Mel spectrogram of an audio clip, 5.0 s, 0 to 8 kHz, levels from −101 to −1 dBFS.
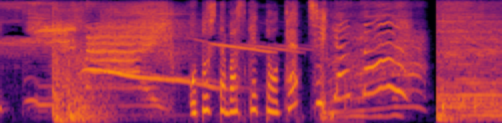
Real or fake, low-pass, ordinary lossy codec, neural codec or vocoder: real; none; none; none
